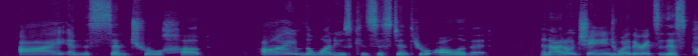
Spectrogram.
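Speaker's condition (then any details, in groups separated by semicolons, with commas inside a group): No condition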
